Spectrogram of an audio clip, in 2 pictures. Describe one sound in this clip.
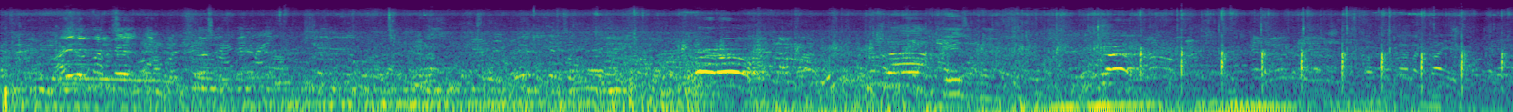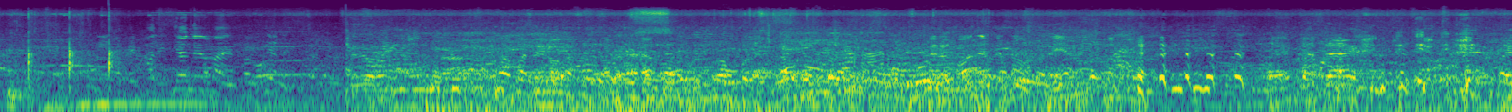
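A crowd of men and women talk and murmur outdoors.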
